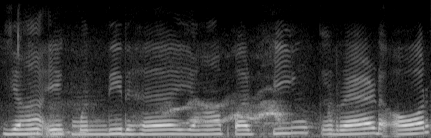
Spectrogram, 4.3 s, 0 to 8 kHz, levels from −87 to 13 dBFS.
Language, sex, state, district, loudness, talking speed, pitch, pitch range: Hindi, male, Bihar, Katihar, -14 LUFS, 125 wpm, 255 Hz, 250-270 Hz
